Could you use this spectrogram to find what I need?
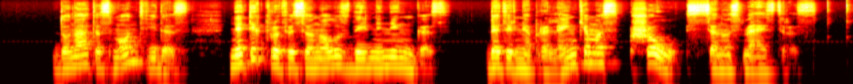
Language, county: Lithuanian, Utena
